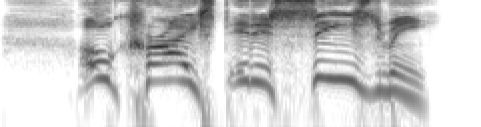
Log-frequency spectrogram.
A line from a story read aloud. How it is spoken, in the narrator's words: she shrieked out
